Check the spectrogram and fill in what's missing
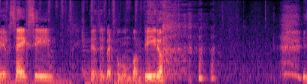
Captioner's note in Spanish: risas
